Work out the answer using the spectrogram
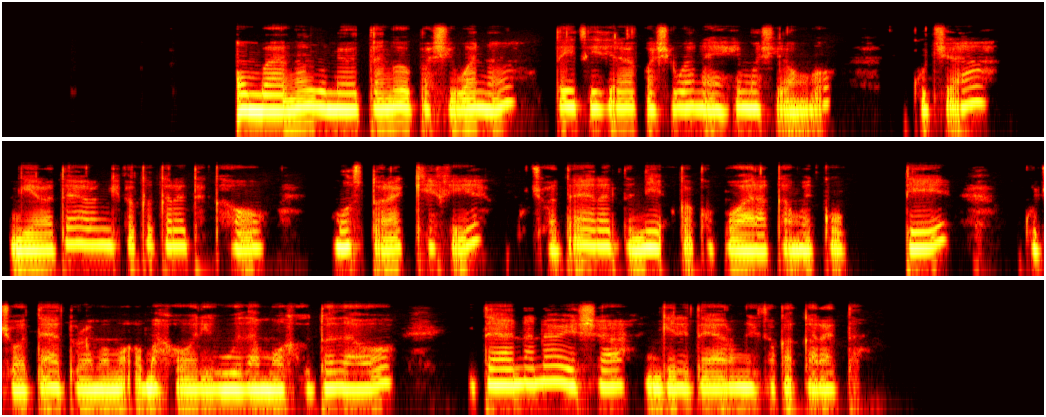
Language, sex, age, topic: Oshiwambo, female, 18-24, finance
